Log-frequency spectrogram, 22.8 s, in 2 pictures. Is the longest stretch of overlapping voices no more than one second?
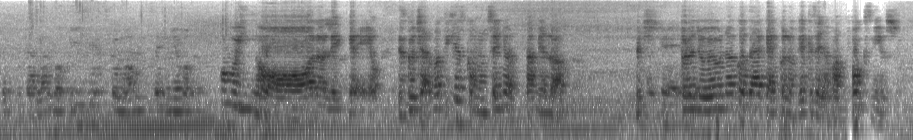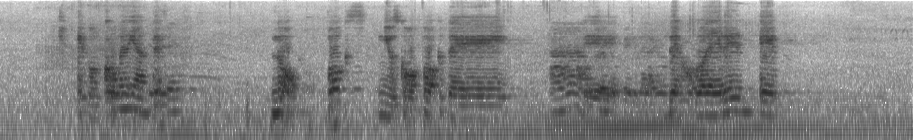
No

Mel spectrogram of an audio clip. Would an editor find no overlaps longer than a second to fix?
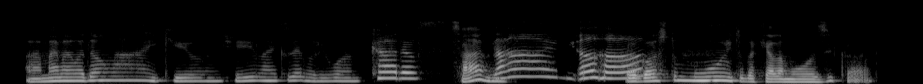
Yes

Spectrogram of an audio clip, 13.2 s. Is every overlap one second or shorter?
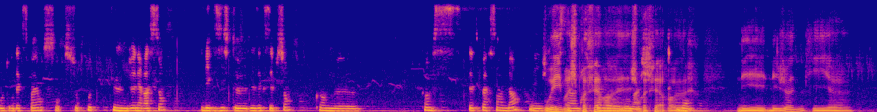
No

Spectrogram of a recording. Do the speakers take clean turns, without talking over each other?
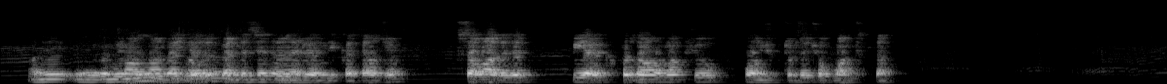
No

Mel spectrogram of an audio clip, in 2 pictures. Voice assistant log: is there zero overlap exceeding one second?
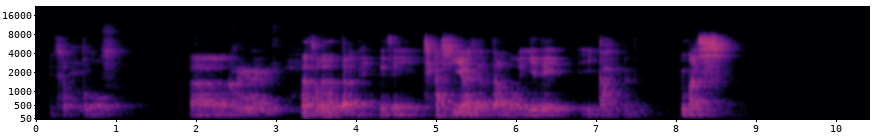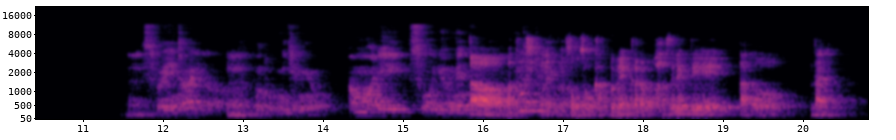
No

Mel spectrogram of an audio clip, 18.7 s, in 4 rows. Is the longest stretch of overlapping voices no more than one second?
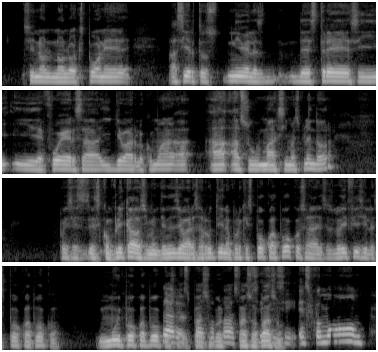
No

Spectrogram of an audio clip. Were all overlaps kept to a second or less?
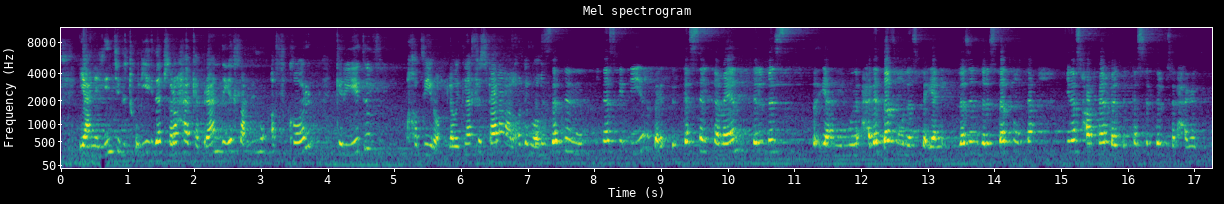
Yes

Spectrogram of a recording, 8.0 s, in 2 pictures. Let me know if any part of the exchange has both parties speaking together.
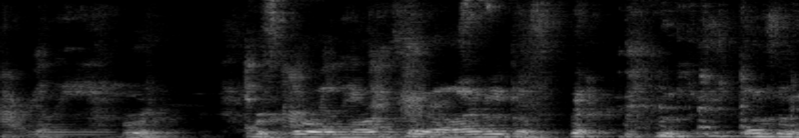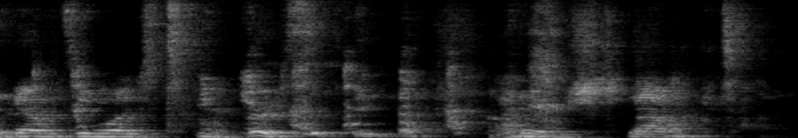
Yes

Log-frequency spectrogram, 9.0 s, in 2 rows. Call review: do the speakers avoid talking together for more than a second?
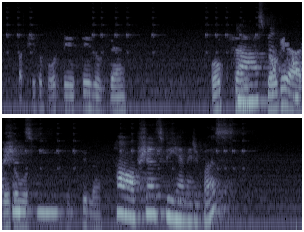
No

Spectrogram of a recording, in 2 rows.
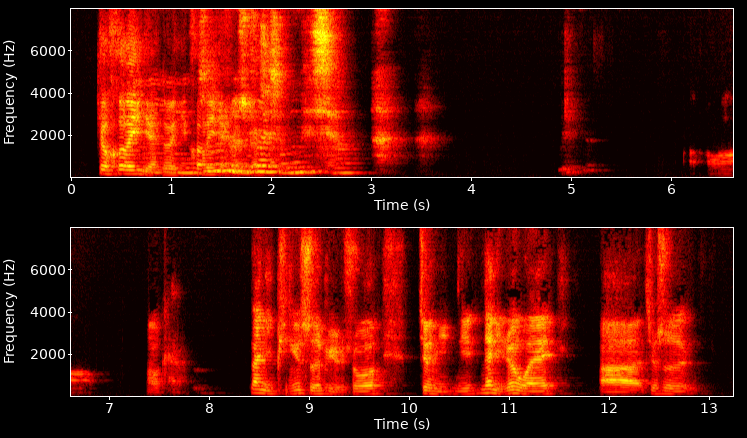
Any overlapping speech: Yes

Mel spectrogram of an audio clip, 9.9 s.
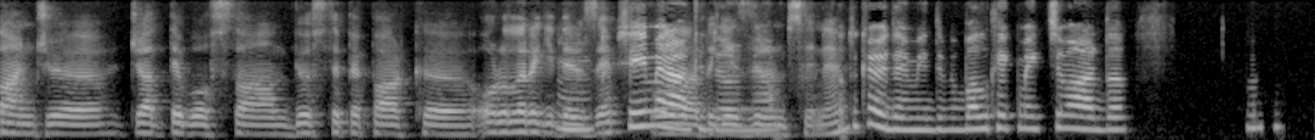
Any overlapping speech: Yes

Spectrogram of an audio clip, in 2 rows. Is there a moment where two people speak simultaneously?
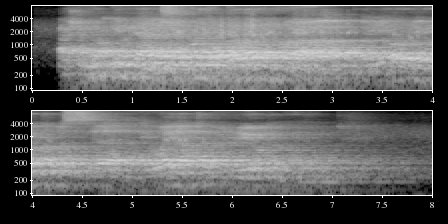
Yes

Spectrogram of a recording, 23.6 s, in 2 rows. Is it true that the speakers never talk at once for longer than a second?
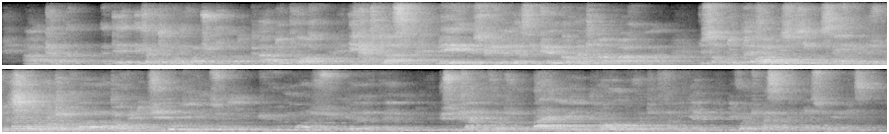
No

